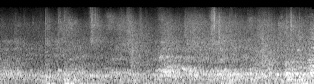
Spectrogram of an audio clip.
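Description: Indistinct voices echoing in a large sports hall, with a few dull thuds about a second in.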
